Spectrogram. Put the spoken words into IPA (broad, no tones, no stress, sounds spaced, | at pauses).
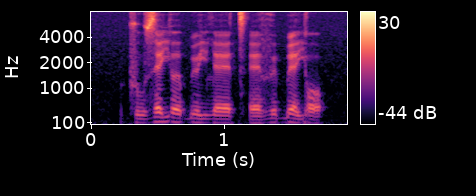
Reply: ʈ͡ʂ u z ɛ j əː ɓ ø j l ɛː t͡sʼ ɛ v ø ɓ ɛ j ɔ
